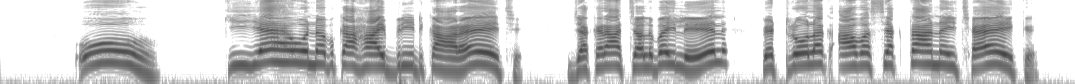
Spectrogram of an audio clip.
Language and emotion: Maithili, surprised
